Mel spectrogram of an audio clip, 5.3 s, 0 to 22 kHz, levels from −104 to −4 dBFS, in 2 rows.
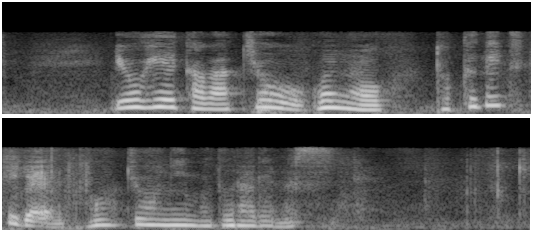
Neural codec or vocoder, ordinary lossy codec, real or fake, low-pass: codec, 44.1 kHz, 2.6 kbps, DAC; none; fake; 7.2 kHz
